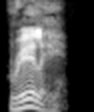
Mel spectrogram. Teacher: Said with a rising tone. It's a question full of surprise.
